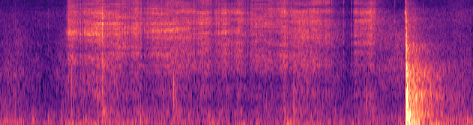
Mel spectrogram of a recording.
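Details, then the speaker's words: Glass cutter scoring glass to test the wheel; steady, fine, even hiss with no skipping or crunching, a good cutter scoring cleanly. "No, this is a good cutter. So if you can hear that, and then look at the edge, and this was smooth now."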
